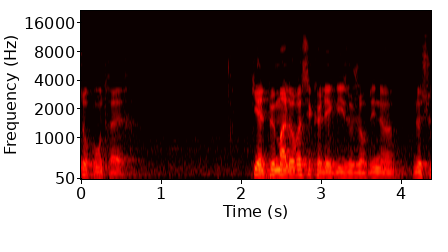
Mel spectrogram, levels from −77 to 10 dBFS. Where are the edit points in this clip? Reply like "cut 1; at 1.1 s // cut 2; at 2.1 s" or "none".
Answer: cut 1; at 2.1 s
